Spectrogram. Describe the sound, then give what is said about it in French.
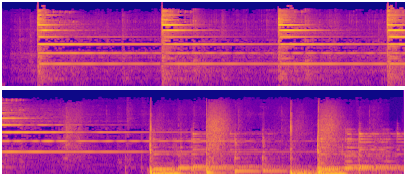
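A radio time signal on Radio Campus Paris: four evenly spaced ringing pips, each about a second apart with a lingering tone, then a louder, fuller burst of low, chiming sound takes over. “Au quatrième top, il sera temps d'écouter le journal de la création sonore.”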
